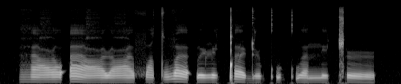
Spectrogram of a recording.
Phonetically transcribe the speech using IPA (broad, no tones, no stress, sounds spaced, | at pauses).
ɦ a ʕ ɔ ʔ a ʕ ə˞ ʕ ɐ f ɔ tˤ v ɐ ʔ ɯ ɭ ɪ ǃ ɐ ɖ ə˞ kʷʼ ə kʷʼ ɐ n̪ ɪ ǁ ə˞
